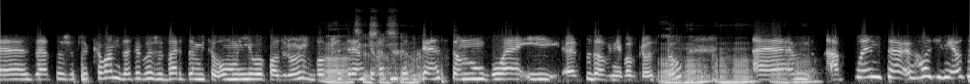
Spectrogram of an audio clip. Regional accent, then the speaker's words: Greater Poland Voivodeship, Poland; małe wioski Wielkopolska. Ja jestem z Wysoka Skina.

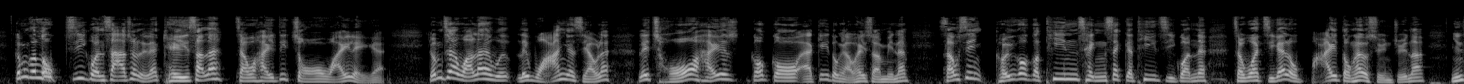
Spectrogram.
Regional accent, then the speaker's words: Hong Kong; 我哋香港人都有份啦

